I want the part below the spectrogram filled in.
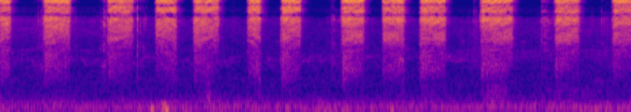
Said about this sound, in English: I'm shaking this up a little bit, but I'm just going to give it a good spray like so.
